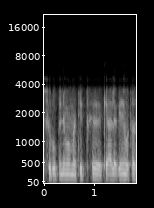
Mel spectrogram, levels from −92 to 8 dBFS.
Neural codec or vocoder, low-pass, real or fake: none; 7.2 kHz; real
